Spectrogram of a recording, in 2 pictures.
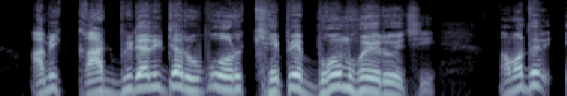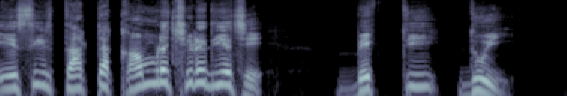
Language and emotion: Bengali, angry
